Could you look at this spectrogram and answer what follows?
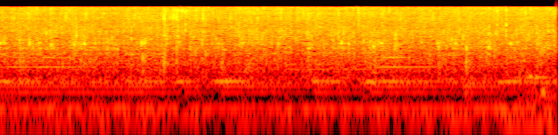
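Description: Sweet corn mixed vegetables with turmeric and salt are stirred as they fry in a pan, giving a steady close sizzle with soft scraping stirs and no talk.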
